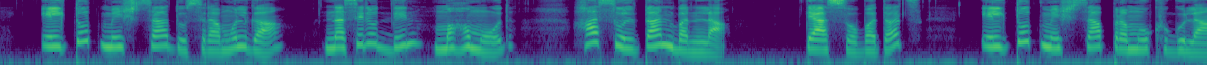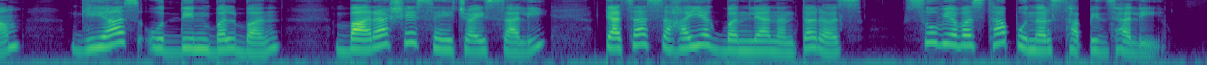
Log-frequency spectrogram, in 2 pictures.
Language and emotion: Marathi, neutral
